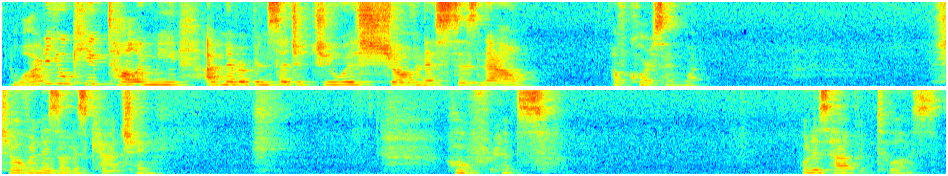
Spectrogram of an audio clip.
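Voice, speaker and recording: Woman acting out a dignified wife walking out, fairly high voice, restrained then sinking quiet, echoey room. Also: steady tone, measured pace, long pauses, lightly acted. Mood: bitter. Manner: restrained, dropping to hushed tones, then rising. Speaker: actor. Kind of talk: theatrical stage monologue.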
